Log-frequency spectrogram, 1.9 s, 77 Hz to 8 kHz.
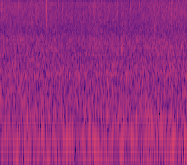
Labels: {"label": "anthrophony, boat engine", "recorder": "SoundTrap 300"}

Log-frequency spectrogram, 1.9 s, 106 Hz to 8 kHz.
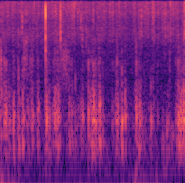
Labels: {"label": "biophony, sea urchins (Echinidae)", "recorder": "SoundTrap 600 or HydroMoth"}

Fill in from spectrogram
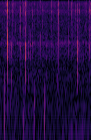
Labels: {"label": "ambient", "recorder": "HydroMoth"}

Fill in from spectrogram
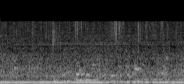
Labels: {"label": "anthrophony, boat engine", "recorder": "SoundTrap 500"}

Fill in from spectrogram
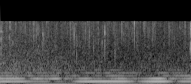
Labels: {"label": "biophony, midshipman", "recorder": "SoundTrap 500"}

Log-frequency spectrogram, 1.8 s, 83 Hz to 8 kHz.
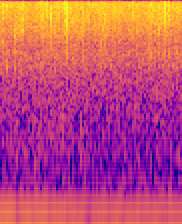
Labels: {"label": "biophony", "recorder": "SoundTrap 300"}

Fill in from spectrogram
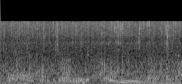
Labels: {"label": "biophony", "recorder": "SoundTrap 300"}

